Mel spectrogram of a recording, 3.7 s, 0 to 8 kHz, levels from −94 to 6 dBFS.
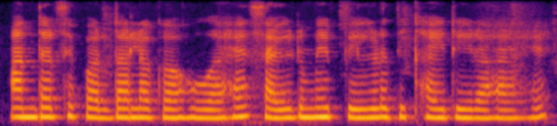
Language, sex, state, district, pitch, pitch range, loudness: Hindi, female, Bihar, Patna, 210 Hz, 205-220 Hz, -15 LUFS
